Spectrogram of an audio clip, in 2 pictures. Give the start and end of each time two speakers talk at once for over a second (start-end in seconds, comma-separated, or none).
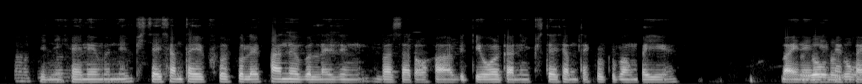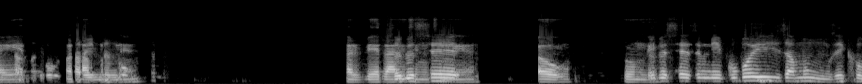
8.0-9.9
